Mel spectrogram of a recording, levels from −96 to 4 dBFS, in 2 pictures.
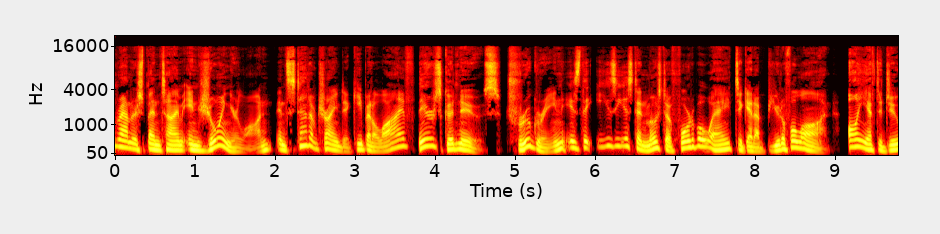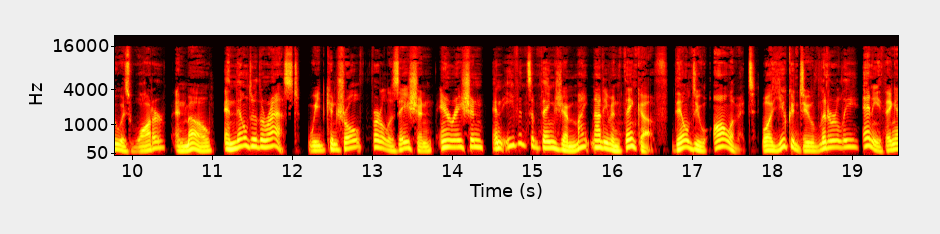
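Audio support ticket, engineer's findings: Speech signal checked end to end with no technical faults found; level, continuity and channel behaviour show nothing requiring action.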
